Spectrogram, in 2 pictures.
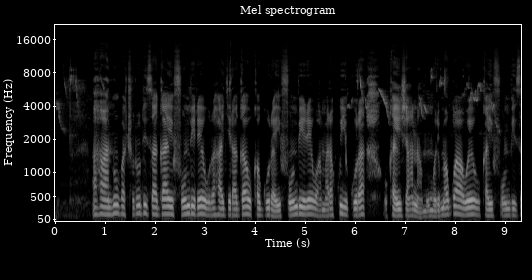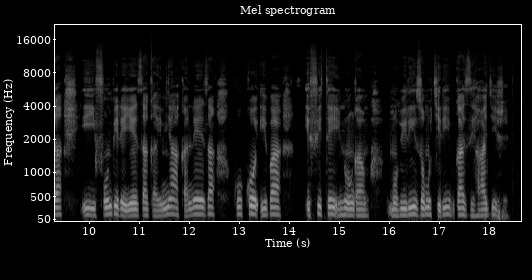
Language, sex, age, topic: Kinyarwanda, female, 36-49, agriculture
